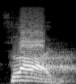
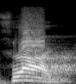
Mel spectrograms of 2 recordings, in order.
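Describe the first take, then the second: The two takes are said the same way.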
